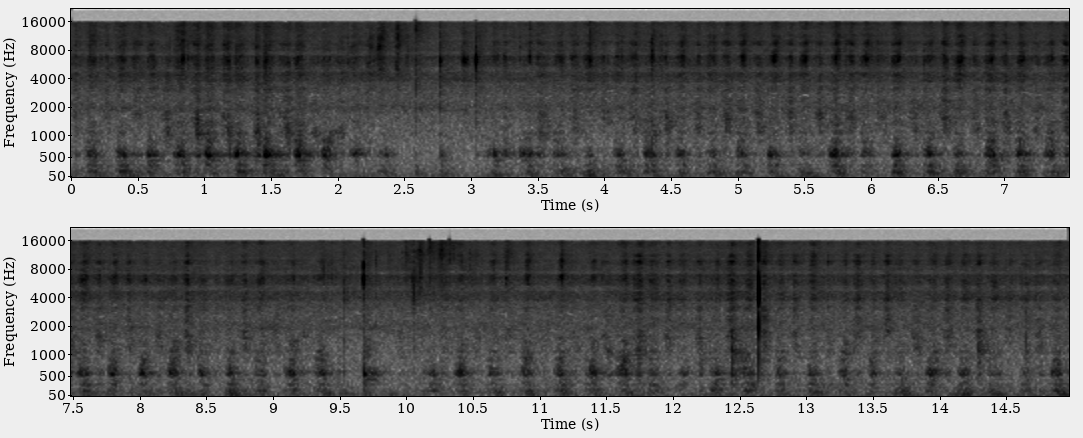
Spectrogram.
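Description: A coin scratches the prize boxes on a thin, flat paper prank scratch-off lottery ticket resting on a granite countertop. The result is a steady run of quick, rough scratching strokes with a gritty, bright rasp, a faint mid-range tone running through them, and a sharp click near the end.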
